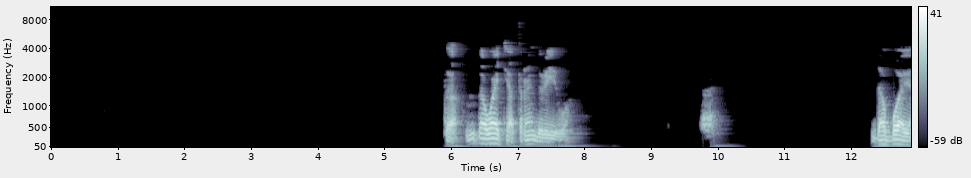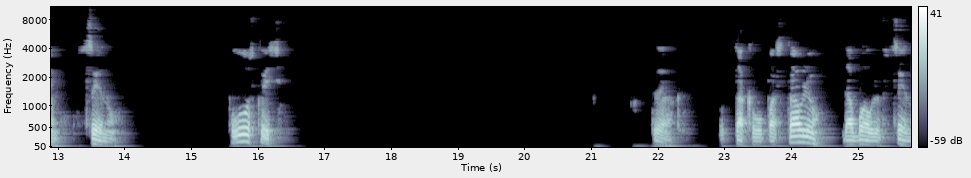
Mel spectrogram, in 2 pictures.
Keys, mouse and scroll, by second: 6.7 middle click, 7.6-8.1 middle drag, 8.5-11.5 middle drag, 13.1-16.0 drag, 17.7-21.0 middle drag, 21.8 shift+middle click, 22.6 middle click, 23.6 shift+middle click.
